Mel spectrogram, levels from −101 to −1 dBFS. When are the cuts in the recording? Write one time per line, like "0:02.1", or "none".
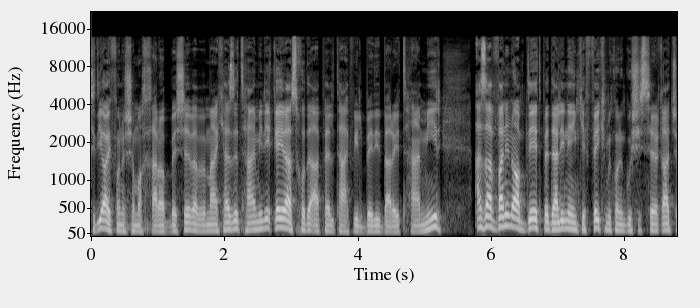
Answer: none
